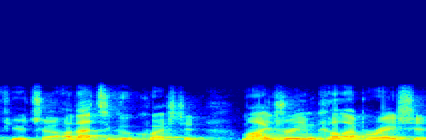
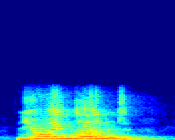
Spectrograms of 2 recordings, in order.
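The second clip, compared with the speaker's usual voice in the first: high, loud attempt at a New England accent; exaggerated New England call, pitched up; 9 dB louder, slower than usual. Shown as a demonstration. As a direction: belt it out as a mock New Englander. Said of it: "That's how they talk".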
